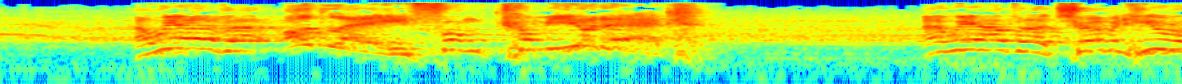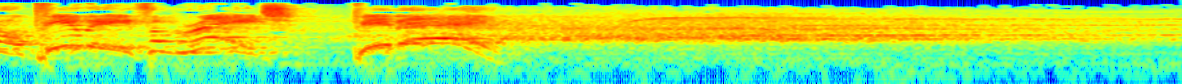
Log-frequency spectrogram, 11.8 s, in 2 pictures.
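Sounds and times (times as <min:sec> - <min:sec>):
live concert crowd cheering: 0:00.0 - 0:11.8
speech: 0:00.7 - 0:03.6, 0:04.6 - 0:08.6.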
